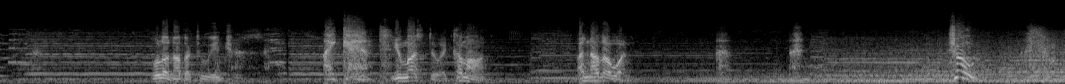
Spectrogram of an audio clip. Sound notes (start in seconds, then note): 7.8 soft grunting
